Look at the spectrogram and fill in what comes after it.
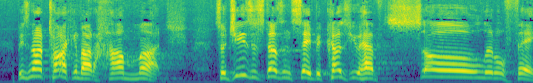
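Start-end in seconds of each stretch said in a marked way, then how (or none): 3.9-4.8 heavy stress landing on the word "so". Speaker illustrates a wording Jesus doesn't use, with emphasis on 'so'. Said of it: "with an emphasis on the word so".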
